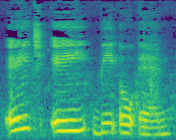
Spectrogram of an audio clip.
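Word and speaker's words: jabon: Yung tawag ng dagalidia kahabon is habon man, but with letter J instead of H-A-B-O-N. Akit diya ta na, magsulat is J-A-B-O-N. And they pronounce it habon.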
